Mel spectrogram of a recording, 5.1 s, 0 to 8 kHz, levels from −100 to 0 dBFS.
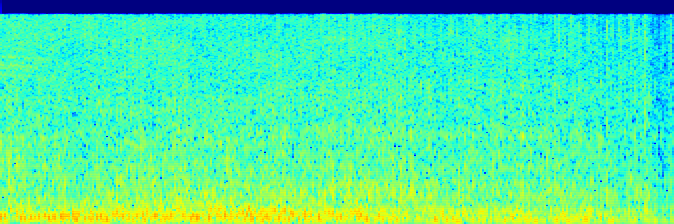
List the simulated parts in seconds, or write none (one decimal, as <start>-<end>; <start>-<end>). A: none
